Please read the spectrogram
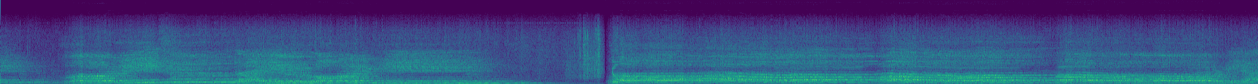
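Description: A mixed group of men and women singing a hymn together in unison, unaccompanied. The singing fades and breaks off abruptly about halfway through, then resumes.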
